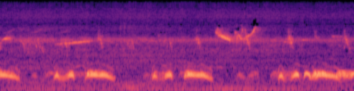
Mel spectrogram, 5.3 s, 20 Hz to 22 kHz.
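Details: Ground-decoy spotted dove luring a rival, 24 January 2565 (Thai calendar). About three coo phrases, each a rapid paired note then a longer descending one. Light chirps of other birds sound overhead.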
